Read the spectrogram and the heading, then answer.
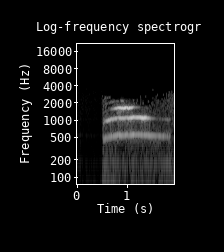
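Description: A single long, drawn-out cat meow rises clearly out of silence, fairly loud, holding a steady wavering tone before fading at the end, with no one talking.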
